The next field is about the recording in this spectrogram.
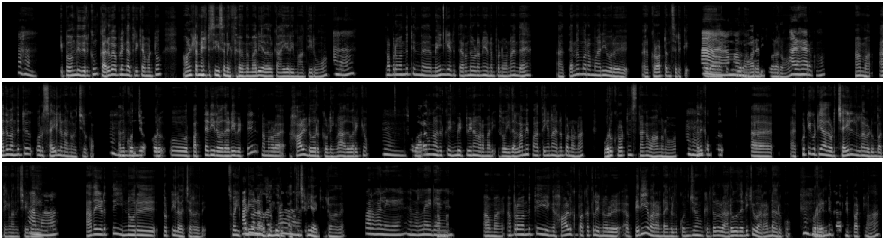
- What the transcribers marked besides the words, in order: laughing while speaking: "ஆல்டர்னேட் சீசன்க்கு தகுந்த மாரி"; in English: "ஆல்டர்னேட் சீசன்க்கு"; tapping; in English: "மெயின் கேட்"; in English: "குரோட்டன்ஸ்"; in English: "ஹால் டோர்"; lip smack; in English: "சோ"; in English: "இன் பிட்வீன்னா"; in English: "சோ"; in English: "குரோட்டன்ஸ்"; other background noise; in English: "சைல்ட்லாம்"; in English: "சோ"; laughing while speaking: "நாங்க வந்து ஒரு பத்து செடி ஆக்கிட்டோம் அத"; unintelligible speech
- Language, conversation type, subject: Tamil, podcast, சிறிய வீட்டை வசதியாகவும் விசாலமாகவும் மாற்ற நீங்கள் என்னென்ன வழிகளைப் பயன்படுத்துகிறீர்கள்?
